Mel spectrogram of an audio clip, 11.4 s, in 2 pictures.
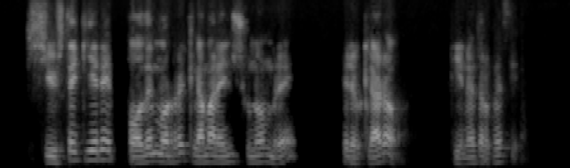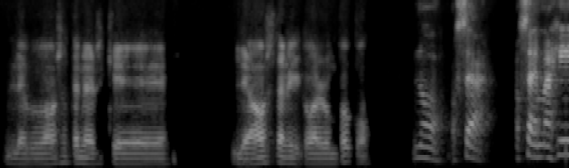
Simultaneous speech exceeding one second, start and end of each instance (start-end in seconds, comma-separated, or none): none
